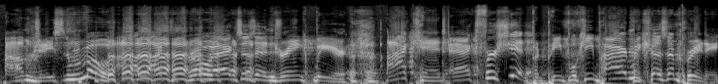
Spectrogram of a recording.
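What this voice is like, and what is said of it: Southern-sounding impression of another person. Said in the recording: “I can do a Jason Momoa impression. ... That's not how he sounds. I'm pretty sure he's not Southern.”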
